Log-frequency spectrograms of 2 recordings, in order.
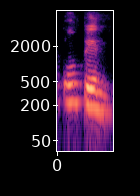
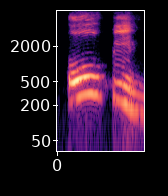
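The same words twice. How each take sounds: First: "ওপেন" with short o and plain p; unstressed, no glide in "ওপেন"; wrong pronunciation. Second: "ওপেন" loud, long o-u then aspirated p; correct pronunciation. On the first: ("ওপেন" ছোট ও, সাধারণ প) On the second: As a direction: stress the opening glide of "ওপেন". ("ওপেন" ওউ টেনে, ফেন) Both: Shown as a demonstration. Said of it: "not ওপেন".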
